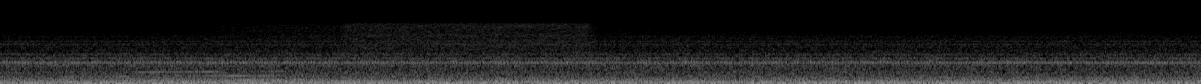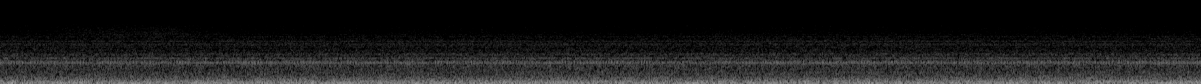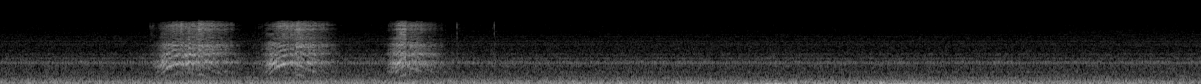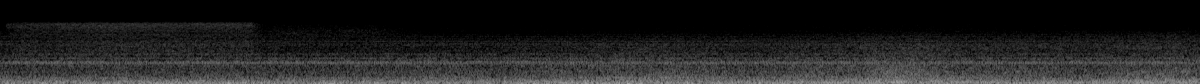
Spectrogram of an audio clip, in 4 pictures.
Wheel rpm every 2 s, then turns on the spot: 0, 0, 0, 0, 0, 0, 0, 0, 0, 0, 0, 0, 20, 20, 10, 0, 0, 0, 0, 0, 0, 0, 0, 0.
none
